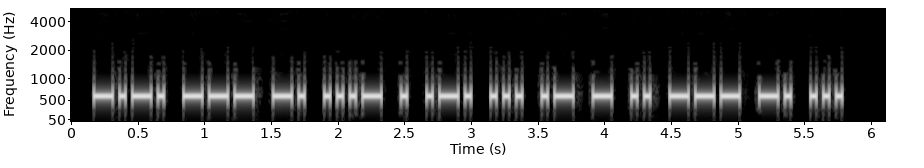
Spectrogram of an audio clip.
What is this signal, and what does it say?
Morse code, heard as a keyed tone, about 25 wpm, 600 Hz. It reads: CONVERSATIONS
